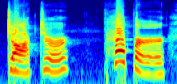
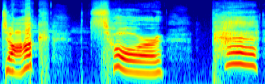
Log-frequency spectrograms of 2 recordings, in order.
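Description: First: DOCTOR PEPPER said slowly, word by word; slow, deliberate repeat. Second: DOC-TOR PEP-PER, each syllable loud and separate; syllable-by-syllable repeat. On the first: Husband repeating his drink order, slow and deliberate. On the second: Exasperated husband repeating his order, syllable by syllable. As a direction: break Doctor Pepper into loud, halting chunks. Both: Retold or imitated.

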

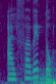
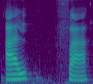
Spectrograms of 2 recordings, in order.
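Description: First: Said in the usual way. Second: "Alfabeto" drawn out slowly, syllable by syllable; slow teaching demo. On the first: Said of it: "¿Por qué?". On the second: Shown as a demonstration. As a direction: stretch "Alfabeto" slowly so the parts are heard. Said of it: "Porque alfabeto tiene dos palabras".

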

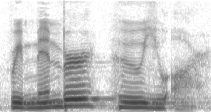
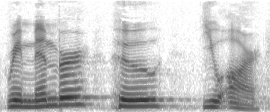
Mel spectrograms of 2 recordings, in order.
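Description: First: Slow whispered Mufasa impression; James Earl Jones voice. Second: Said in the usual way. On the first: Preacher voicing Mufasa to Simba, slow and whispered. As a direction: breathe it like a wise ghost king. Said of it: "in the best voice possible".

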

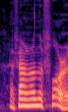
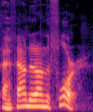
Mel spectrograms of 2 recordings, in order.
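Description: First: Much higher, gleeful; more excited. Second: Bright, higher and louder; excited. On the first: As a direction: say it again, beaming. Repeats it, pitched even higher. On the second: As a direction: share the find with delight. Repeats the line with excitement. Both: Real, not acted.

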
